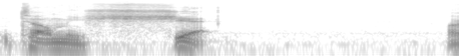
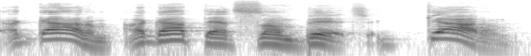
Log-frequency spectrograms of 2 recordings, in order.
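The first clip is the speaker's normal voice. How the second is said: louder, higher excited yell; 9 semitones higher, 11 dB louder than usual. Retold or imitated. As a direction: call out to the guard, proud. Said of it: "And I'm yelling to".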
